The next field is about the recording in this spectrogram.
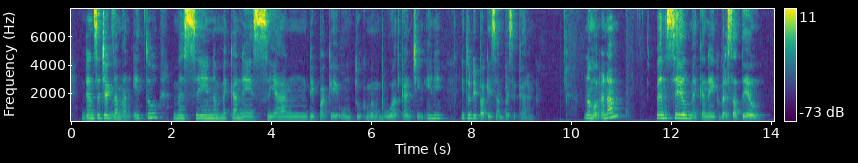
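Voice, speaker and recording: With a Czech accent, a woman speaks at a very slow pace using ordinary pitch variation. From Czech Republic. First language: Czech (speaking Indonesian). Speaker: YouTuber; educational vlogger. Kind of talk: educational vlog; educational vlog talk. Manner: hesitant with frequent fillers. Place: home room.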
